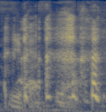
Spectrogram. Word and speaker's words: Aoife: Well, Aoife, it's great to have you here.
